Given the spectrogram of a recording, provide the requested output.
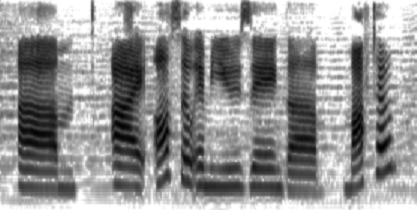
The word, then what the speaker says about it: Maffetone: Maffetone.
